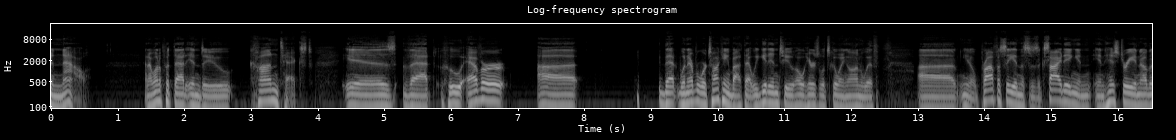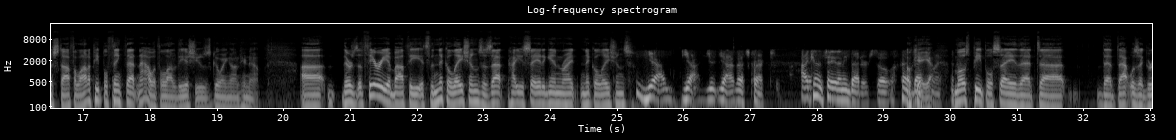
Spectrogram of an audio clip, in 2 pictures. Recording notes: Open Phone Friday Continued.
